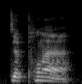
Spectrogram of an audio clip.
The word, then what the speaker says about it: Des Plaines: will call the point des plaines illinois is diploma illinois as how it should be pronounced you learn something new today because it's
